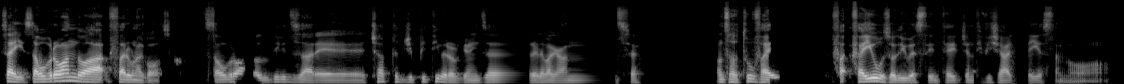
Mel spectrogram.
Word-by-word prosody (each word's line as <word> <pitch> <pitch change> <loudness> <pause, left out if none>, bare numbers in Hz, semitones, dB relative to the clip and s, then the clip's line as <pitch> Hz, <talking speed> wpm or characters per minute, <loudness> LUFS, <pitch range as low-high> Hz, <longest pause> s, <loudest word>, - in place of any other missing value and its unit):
sai, 110 - +5
stavo 125 +3 +4
provando 155 -2 +7
a 115 -2 +8
fare 110 - +1
una 100 -3 -1
cosa. - - -7 0.3
Stavo 110 - -3
provando 125 -1 -2
ad - - -7
utilizzare 100 -4 -4
ChatGPT 115 -1 -7
per - - 0
organizzare 105 +2 -5
le 100 0 -4
vacanze. 95 +1 -8 0.7
Non 115 - -4
so, 120 -1 +2
tu 140 +4 -2
fai 110 -3 +3 0.5
fa - - -1
fai 135 +1 +6
uso 140 -8 +6
di 100 -1 -2
queste 100 0 -2
intellige 95 0 -8
artificiali 95 -1 -6
che 90 0 -9
stanno - - -13
105 Hz, 155 wpm, -24 LUFS, 95-115 Hz, 0.7 s, a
